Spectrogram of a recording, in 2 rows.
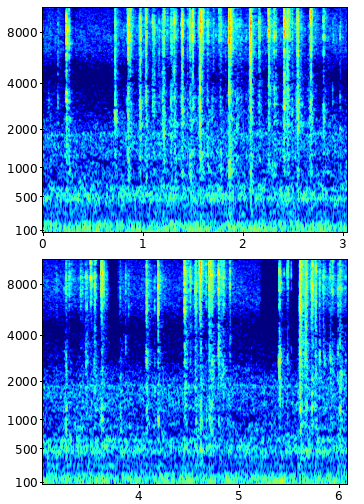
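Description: Fingertips type steadily on a black plastic Perixx Periboard 612 wireless Bluetooth split ergonomic keyboard, with a hollow housing and plastic keycaps, resting on a desk. Rapid, light key clicks tap over a constant low rumble that dominates the sound.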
